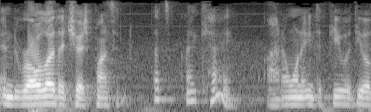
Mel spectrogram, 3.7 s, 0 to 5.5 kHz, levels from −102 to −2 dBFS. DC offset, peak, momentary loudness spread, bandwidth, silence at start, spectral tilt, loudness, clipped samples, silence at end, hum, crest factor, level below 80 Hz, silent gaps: under 0.1%; 0 dBFS; 20 LU; 5.4 kHz; 0 s; -8.5 dB/octave; -16 LUFS; under 0.1%; 0 s; none; 16 dB; -46 dBFS; none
